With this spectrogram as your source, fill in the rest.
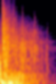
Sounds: explosion, gunshot

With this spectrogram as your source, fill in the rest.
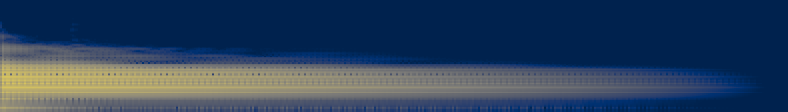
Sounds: bass guitar, music, plucked string instrument, guitar, musical instrument

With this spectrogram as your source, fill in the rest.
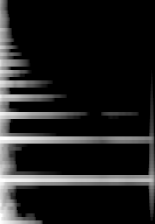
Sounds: musical instrument, music, guitar, acoustic guitar, plucked string instrument

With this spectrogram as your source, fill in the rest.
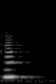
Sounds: musical instrument, music, wind instrument

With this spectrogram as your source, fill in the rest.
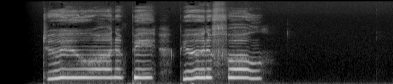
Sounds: female singing, human voice, singing

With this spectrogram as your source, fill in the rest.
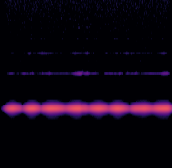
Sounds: glass, screech

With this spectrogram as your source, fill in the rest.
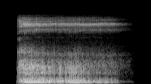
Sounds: animal

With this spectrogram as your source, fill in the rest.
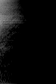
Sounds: music, cymbal, musical instrument, percussion, hi-hat

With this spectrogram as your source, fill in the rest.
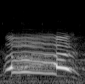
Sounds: screaming, human voice

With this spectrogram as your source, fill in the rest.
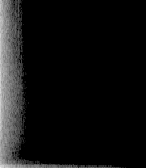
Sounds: music, bass drum, drum, musical instrument, percussion

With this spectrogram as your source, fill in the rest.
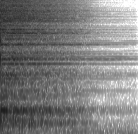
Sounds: music, musical instrument, cymbal, percussion, hi-hat

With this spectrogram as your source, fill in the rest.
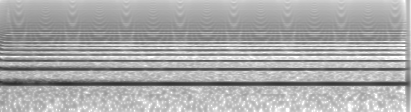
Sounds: brass instrument, musical instrument, music

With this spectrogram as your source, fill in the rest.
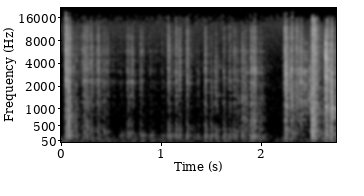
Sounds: thud

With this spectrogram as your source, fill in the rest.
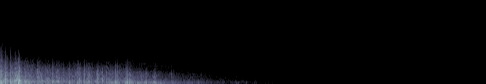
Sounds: thunderstorm, thunder

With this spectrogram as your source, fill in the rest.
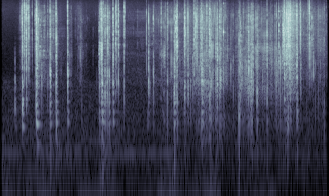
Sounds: walk

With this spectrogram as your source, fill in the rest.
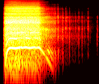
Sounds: tools

